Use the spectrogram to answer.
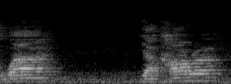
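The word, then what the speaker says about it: וַיִּקְרָא: So I'll try to pronounce it Wayaqara.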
